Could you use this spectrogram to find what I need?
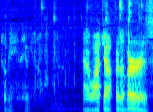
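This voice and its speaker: There is noticeable background noise. A man speaks at a moderate pace in a fairly low pitch. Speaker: DIY solar hobbyist. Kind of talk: hands-on tutorial. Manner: halting; goes quiet at times.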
